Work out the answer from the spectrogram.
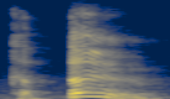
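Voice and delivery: a booming crash word; loud kaboom. Acted. Elephant topples over, a loud kaboom. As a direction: call it out like a big crash.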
